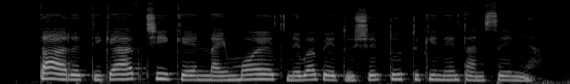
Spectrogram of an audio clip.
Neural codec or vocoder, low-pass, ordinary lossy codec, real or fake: none; none; none; real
